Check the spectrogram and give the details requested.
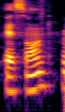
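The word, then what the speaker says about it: pezón: Yeah, pezon, like with a Z, but you really say it like pezon, really?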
